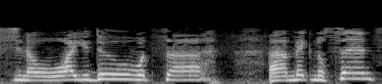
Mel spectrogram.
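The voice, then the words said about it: Imitated Israeli accent. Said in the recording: “My father spoke with an accent. He was from Israel. So you would talk like this”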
